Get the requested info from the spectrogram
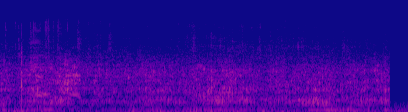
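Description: Low, steady rumble of wind buffeting the microphone, with faint talk underneath; the sound turns dull and muffled just before the end.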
